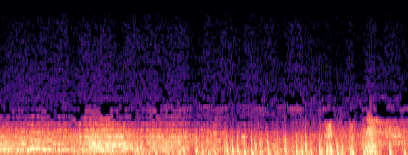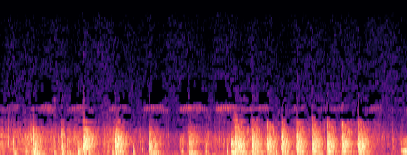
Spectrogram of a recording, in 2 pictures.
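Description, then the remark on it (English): Loud, insistent knocking on a wooden door at the sheriff's, a rapid flurry of heavy blows that speeds into a hurried pounding rhythm, with no voices. “Open the door, Sheriff.”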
